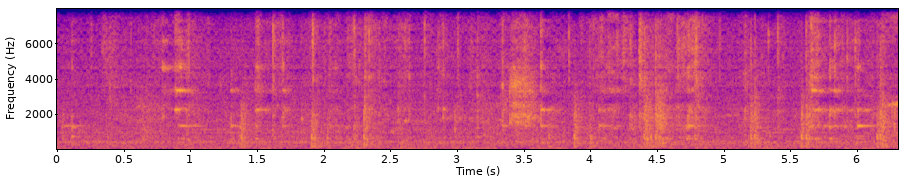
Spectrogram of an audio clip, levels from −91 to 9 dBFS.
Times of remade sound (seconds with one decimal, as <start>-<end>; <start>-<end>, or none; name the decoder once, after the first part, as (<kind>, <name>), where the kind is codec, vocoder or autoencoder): 0.0-6.3 (autoencoder, DAC-VAE)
